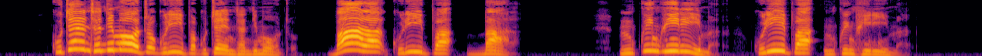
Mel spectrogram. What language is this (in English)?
Nyanja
